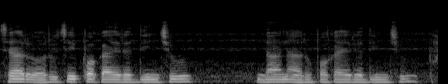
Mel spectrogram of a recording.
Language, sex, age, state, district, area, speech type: Nepali, male, 45-60, West Bengal, Kalimpong, rural, spontaneous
